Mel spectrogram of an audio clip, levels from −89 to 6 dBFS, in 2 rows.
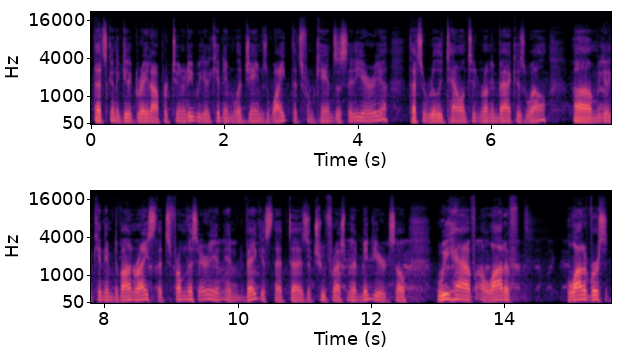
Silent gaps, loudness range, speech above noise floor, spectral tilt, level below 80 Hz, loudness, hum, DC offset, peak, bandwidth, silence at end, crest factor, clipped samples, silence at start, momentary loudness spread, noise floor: none; 4 LU; 28 dB; -4.5 dB/octave; -78 dBFS; -30 LUFS; none; under 0.1%; -10 dBFS; 19 kHz; 0.05 s; 20 dB; under 0.1%; 0.05 s; 9 LU; -57 dBFS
